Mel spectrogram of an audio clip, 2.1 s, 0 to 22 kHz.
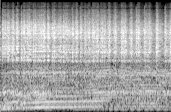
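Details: Yamaha RXZ two-stroke with 57 mm piston, 3BS exhaust with standard neck, GSM carburetor needle set, already tuned, about 20+ hp: crisp, raspy revs rising cleanly under throttle without bogging or spitting. Throttle response is good.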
